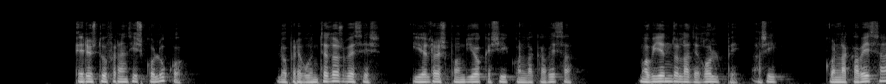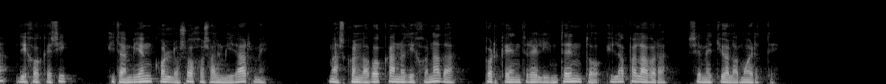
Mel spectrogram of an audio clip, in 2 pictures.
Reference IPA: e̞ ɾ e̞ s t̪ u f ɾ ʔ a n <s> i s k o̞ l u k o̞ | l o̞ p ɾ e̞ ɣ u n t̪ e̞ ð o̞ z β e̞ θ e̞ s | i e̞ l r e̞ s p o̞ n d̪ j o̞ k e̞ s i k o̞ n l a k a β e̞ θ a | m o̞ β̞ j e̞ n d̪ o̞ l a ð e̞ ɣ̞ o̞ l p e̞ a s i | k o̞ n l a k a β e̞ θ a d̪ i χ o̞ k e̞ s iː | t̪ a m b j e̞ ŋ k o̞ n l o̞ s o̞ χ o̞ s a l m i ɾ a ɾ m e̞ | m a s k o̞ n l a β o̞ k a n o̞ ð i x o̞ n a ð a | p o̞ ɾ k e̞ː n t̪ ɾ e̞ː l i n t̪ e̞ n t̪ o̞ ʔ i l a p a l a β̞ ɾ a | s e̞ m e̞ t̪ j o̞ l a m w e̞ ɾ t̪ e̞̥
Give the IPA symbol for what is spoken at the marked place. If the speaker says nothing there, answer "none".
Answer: θ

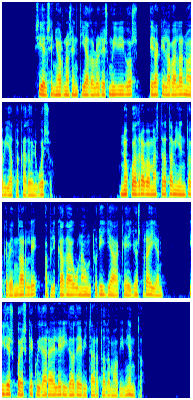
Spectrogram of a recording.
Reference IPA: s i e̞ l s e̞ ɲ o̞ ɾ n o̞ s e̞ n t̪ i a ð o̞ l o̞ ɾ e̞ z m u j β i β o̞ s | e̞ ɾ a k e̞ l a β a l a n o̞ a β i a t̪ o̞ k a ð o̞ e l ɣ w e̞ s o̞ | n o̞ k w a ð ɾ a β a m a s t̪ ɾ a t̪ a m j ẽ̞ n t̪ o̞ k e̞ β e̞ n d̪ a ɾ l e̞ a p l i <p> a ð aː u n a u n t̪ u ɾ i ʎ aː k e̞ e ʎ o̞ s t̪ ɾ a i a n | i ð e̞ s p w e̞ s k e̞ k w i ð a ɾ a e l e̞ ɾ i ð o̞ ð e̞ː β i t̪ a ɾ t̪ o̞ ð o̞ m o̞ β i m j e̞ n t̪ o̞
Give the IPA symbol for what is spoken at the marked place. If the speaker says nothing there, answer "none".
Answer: k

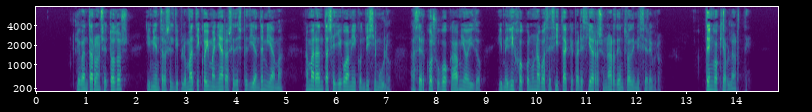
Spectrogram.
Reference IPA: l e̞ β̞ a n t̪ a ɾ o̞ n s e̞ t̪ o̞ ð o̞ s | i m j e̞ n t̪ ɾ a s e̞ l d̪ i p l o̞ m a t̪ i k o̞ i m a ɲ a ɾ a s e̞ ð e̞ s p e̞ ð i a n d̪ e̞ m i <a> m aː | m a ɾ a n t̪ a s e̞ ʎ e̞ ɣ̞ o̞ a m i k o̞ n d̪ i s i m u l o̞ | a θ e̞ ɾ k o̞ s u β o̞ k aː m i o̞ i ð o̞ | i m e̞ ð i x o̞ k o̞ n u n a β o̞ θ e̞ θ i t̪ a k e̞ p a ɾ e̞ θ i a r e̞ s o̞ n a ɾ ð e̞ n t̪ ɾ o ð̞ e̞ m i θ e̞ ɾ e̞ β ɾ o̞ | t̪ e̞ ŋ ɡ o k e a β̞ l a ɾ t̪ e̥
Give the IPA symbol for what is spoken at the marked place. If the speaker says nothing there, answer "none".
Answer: a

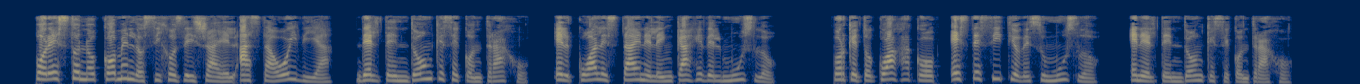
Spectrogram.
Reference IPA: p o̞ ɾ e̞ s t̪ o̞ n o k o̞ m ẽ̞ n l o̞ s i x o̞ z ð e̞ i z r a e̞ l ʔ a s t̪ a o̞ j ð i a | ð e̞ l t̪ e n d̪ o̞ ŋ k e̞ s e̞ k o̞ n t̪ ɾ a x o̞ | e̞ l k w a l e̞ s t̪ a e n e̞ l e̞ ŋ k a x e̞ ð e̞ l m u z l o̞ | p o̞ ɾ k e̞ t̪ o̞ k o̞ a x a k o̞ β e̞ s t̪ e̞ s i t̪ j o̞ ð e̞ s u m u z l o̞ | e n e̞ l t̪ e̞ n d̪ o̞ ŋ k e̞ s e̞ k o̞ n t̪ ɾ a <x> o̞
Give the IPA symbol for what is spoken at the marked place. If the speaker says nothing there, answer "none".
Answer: x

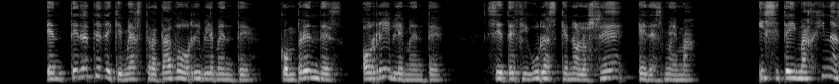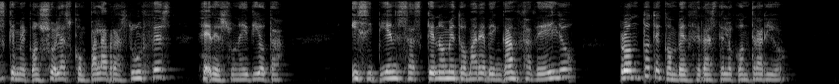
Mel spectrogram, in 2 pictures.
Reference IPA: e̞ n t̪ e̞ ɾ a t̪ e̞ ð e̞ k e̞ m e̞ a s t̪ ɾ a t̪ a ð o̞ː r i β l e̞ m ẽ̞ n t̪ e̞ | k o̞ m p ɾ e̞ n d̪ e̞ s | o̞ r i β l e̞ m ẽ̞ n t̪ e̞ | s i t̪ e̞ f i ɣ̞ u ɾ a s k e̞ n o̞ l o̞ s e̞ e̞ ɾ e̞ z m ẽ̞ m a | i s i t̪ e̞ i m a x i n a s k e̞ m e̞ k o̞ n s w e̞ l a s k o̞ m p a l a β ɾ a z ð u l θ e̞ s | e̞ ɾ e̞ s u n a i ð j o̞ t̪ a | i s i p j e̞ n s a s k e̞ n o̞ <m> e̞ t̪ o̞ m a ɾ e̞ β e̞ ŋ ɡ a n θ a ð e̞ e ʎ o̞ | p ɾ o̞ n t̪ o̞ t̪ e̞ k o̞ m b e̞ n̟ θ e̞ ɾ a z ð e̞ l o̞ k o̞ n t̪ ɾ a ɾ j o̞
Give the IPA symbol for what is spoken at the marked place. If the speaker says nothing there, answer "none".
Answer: m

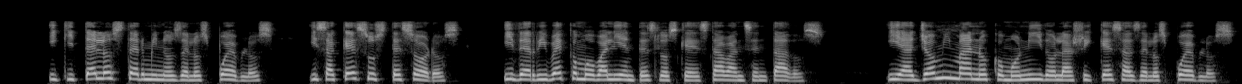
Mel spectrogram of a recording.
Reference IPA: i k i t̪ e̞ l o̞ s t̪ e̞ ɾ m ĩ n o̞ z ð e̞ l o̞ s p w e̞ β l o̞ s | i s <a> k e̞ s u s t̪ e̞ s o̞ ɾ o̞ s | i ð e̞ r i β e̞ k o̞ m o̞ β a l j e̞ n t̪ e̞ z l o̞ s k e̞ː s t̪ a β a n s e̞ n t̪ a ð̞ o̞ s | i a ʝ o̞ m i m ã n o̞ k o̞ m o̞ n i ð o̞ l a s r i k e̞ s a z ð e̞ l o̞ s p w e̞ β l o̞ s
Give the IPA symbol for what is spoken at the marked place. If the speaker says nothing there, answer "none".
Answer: a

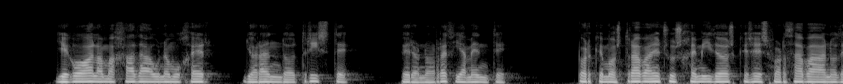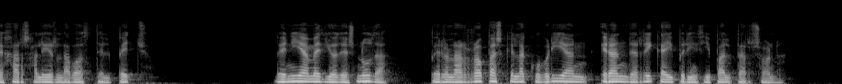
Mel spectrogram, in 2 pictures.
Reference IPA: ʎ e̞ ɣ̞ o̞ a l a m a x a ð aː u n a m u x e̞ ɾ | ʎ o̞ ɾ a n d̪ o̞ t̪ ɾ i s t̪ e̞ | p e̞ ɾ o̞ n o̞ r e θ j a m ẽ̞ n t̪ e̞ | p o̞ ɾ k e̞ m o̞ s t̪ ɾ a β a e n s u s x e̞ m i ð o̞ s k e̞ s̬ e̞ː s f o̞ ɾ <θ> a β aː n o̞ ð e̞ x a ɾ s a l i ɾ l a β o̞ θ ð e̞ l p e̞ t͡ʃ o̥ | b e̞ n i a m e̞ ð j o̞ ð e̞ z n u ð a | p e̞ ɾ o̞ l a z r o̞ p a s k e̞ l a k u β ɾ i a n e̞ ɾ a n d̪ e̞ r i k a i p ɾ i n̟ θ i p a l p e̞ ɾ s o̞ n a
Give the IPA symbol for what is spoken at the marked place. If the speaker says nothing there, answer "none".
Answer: θ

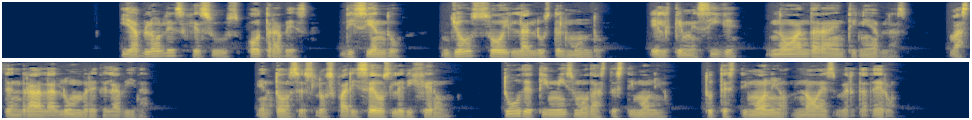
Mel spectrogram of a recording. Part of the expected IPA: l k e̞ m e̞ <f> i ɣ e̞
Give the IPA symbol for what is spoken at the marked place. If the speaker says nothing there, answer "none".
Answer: s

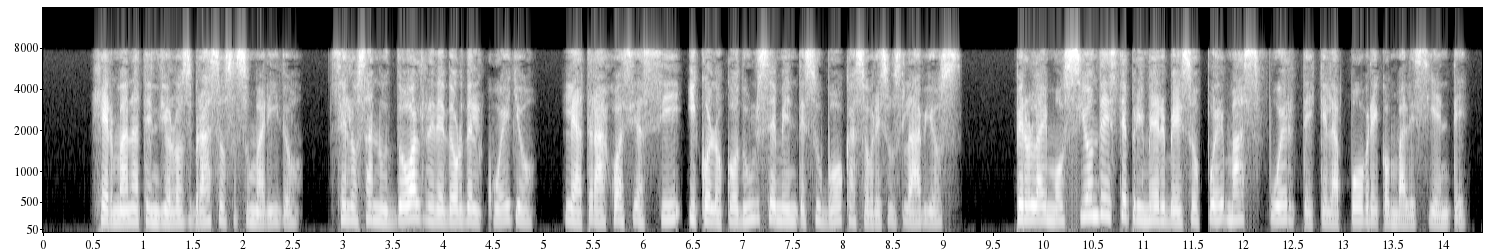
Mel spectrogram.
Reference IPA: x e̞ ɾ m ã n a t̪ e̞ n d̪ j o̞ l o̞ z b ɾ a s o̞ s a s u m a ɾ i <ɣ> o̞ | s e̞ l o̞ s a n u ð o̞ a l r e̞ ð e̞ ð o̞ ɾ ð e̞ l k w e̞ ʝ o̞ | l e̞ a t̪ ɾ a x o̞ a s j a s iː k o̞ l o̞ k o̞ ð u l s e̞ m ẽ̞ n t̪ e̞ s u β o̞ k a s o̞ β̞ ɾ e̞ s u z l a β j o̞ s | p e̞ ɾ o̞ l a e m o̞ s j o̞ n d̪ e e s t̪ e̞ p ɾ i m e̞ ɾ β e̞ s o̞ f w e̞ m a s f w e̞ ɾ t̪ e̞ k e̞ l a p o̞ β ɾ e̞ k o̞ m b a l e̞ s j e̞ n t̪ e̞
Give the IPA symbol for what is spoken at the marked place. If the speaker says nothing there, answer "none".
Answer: ð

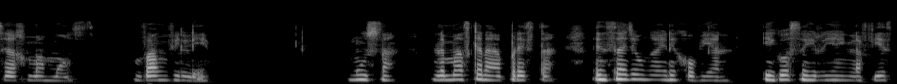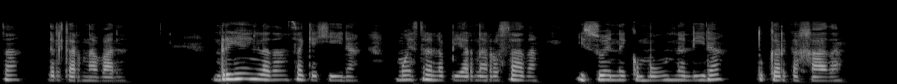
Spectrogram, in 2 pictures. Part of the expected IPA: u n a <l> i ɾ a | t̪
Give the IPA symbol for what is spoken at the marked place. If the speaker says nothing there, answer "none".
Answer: l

